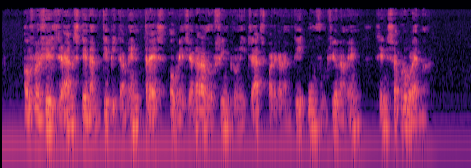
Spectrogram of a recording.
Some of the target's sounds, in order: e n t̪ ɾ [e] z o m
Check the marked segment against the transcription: incorrect: ɛ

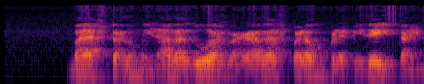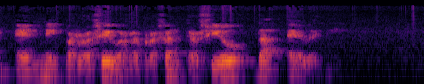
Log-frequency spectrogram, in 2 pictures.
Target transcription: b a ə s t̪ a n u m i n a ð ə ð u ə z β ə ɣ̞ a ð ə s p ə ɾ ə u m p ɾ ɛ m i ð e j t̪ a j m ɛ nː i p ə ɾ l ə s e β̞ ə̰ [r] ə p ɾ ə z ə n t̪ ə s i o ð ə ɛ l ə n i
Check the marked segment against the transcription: correct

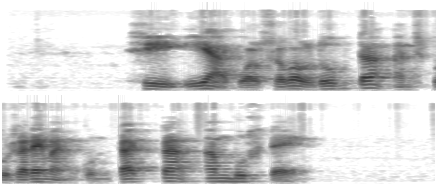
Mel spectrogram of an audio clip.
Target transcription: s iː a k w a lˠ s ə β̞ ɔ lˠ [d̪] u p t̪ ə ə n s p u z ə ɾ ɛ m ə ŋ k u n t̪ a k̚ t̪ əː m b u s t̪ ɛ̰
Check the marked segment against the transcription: correct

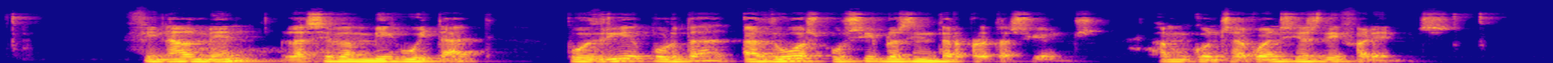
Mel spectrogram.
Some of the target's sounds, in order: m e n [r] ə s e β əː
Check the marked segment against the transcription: incorrect: l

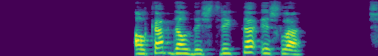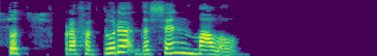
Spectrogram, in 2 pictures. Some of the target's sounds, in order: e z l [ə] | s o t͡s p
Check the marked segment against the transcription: correct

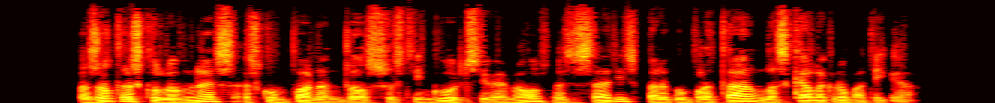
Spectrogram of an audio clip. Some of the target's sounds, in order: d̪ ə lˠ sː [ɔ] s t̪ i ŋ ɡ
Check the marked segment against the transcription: incorrect: u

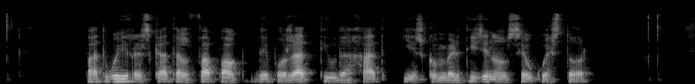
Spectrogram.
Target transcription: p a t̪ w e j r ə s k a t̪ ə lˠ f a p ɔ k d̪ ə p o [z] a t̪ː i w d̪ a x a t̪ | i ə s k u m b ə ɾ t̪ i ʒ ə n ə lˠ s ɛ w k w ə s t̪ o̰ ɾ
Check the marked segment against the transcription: correct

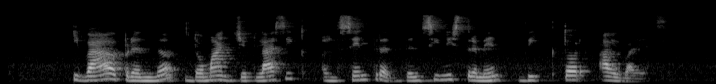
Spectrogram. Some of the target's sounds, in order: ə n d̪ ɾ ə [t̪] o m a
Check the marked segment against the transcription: incorrect: d̪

